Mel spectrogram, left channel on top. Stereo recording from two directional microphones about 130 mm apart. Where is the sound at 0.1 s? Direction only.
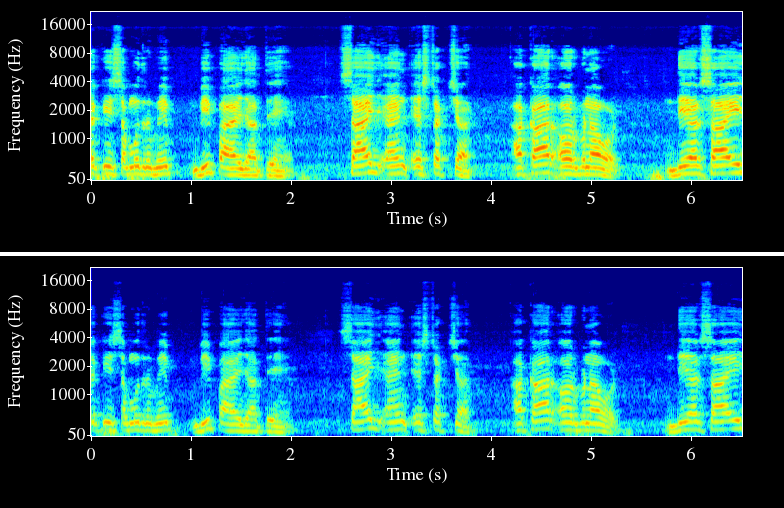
25° left (ahead or behind).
